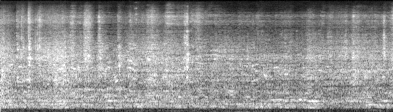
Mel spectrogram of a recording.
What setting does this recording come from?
restaurant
